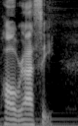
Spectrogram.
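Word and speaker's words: Paul Raci: Paul Racy.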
